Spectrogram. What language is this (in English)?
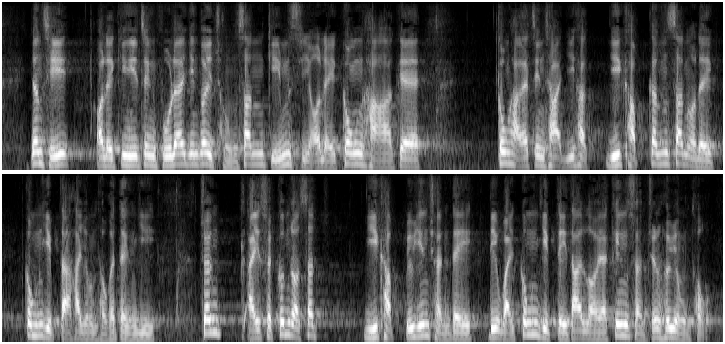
Cantonese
